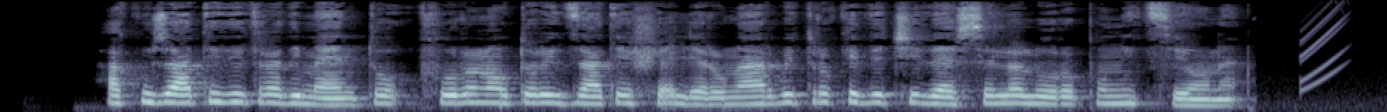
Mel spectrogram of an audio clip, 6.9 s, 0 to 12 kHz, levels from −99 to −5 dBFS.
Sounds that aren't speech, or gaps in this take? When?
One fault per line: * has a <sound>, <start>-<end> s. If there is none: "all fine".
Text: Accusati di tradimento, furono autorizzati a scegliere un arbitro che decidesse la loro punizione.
* has a chirp, 6.5-6.8 s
